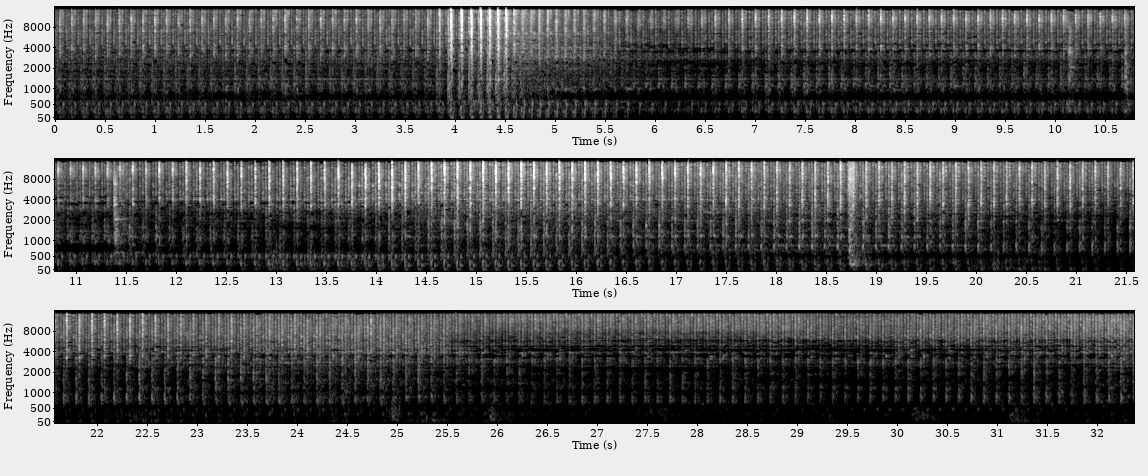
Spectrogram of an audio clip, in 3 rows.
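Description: Pasquali 991 tractor's engine running with a rapid, even chugging as the tractor is driven, shortly after a cold start. A loud clunk comes about four seconds in, and the engine grows louder for several seconds in the middle before easing off near the end.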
